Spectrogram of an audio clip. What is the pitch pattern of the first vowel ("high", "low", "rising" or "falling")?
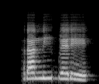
high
